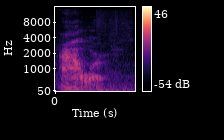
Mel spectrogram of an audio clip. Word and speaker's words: hour: letters an honor an hour did you hear the pronunciation honor our in some words the letter H is unvoiced so we use the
